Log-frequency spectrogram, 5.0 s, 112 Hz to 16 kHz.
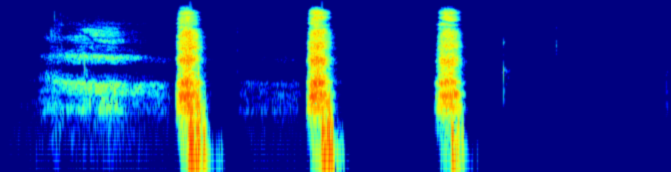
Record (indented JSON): {
  "exhalation_length": "5.0 s",
  "exhalation_amplitude": 32768,
  "exhalation_signal_mean_std_ratio": 0.25,
  "survey_phase": "beta (2021-08-13 to 2022-03-07)",
  "age": "45-64",
  "gender": "Female",
  "wearing_mask": "No",
  "symptom_change_to_sense_of_smell_or_taste": true,
  "smoker_status": "Ex-smoker",
  "respiratory_condition_asthma": false,
  "respiratory_condition_other": false,
  "recruitment_source": "REACT",
  "submission_delay": "7 days",
  "covid_test_result": "Negative",
  "covid_test_method": "RT-qPCR"
}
